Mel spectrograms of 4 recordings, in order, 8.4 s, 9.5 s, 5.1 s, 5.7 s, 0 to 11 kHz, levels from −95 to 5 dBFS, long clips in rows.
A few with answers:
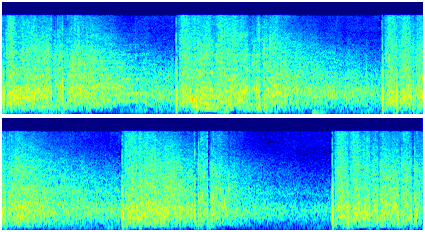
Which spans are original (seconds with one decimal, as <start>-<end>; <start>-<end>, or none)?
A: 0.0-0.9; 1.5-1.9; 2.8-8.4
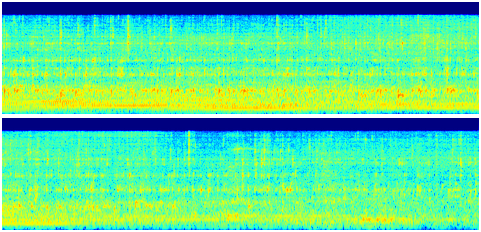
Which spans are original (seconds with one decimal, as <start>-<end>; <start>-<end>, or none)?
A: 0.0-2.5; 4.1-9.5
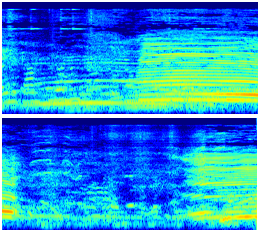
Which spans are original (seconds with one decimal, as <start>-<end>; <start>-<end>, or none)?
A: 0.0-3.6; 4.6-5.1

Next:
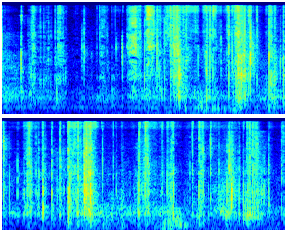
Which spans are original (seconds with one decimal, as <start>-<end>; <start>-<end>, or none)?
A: 0.4-1.0

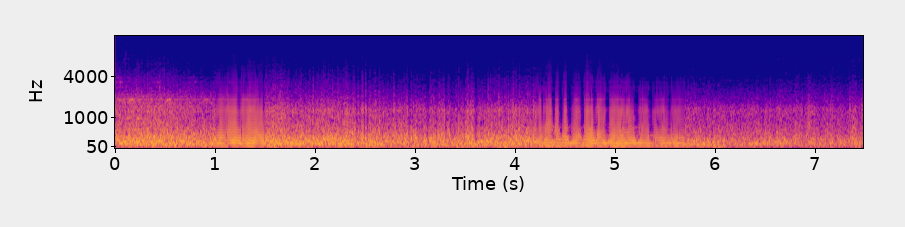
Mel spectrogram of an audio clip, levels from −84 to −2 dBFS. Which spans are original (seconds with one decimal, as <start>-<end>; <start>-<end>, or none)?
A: 0.0-1.0; 1.5-4.2; 5.7-7.5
